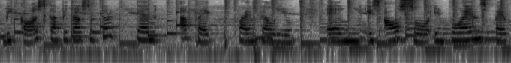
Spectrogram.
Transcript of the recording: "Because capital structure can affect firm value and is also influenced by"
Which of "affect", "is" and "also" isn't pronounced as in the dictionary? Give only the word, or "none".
is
